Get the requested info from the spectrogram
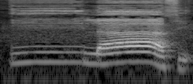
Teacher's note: So e, and I mentioned earlier, so this ya here, when it's having no vowel sound, not short vowel sound, it's not having any short vowel sound, it's going to elongate the letter for 2 counts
